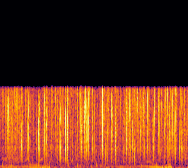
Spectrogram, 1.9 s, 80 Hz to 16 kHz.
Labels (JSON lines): {"label": "biophony, cascading saw", "recorder": "SoundTrap 600 or HydroMoth"}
